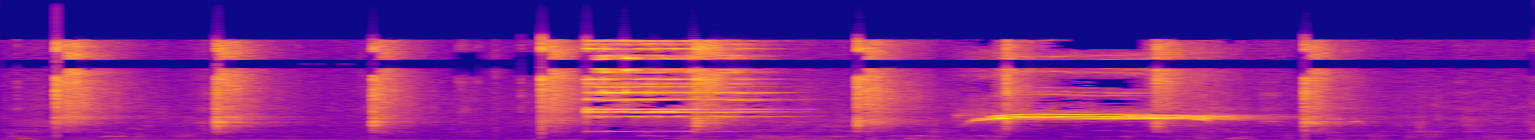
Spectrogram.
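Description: A padded stick slaps sharply, again and again.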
